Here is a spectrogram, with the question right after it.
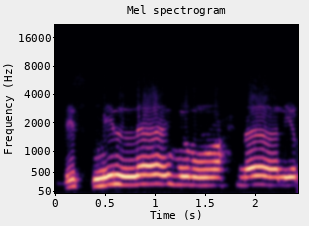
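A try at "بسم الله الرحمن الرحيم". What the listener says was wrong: নাকের মধ্যে পড়াটা না যায়, হ্যাঁ, স্পষ্ট। নাকের মধ্যে পড়া গেলে সুন্দর শোনাবে না। একটু ছেড়ে পড়েন, ঠিক আছে?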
